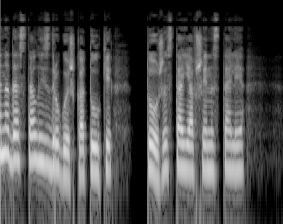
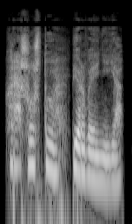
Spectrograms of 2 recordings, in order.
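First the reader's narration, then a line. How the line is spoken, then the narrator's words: Whisper. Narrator (Russian): прошептала Зоя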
